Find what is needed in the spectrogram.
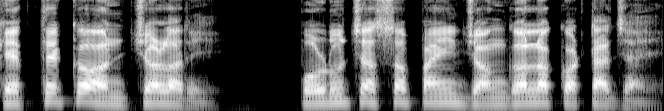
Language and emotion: Odia, neutral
